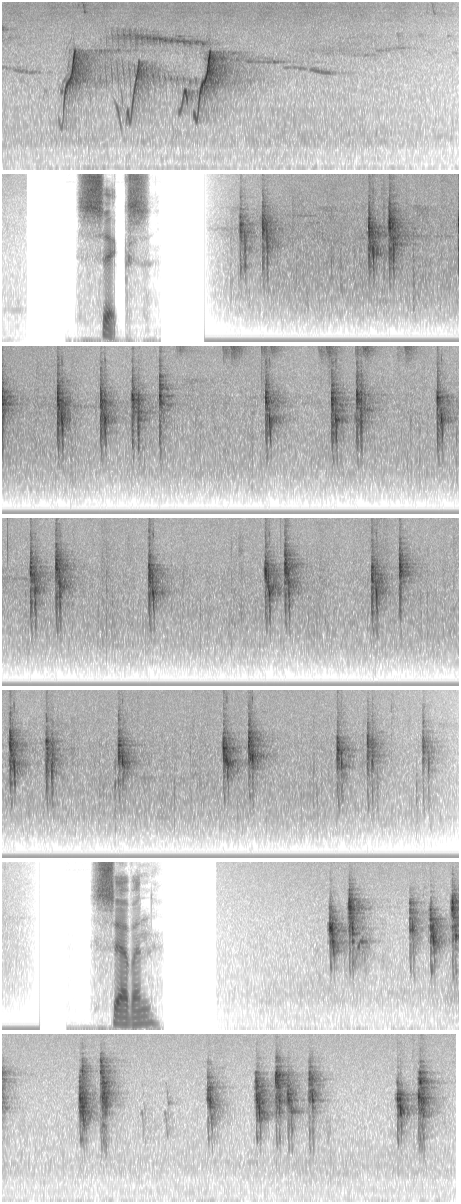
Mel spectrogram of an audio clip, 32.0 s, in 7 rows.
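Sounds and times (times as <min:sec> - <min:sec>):
plain-tailed wren chattering calls: 0:00.5 - 0:02.4, 0:06.7 - 0:22.9, 0:26.1 - 0:27.6, 0:29.5 - 0:30.7, 0:31.4 - 0:31.8
speech: 0:05.6 - 0:06.1, 0:24.0 - 0:24.5.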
